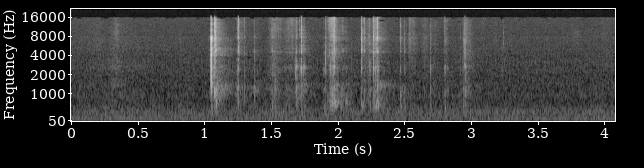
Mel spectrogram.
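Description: A plastic jar lid clicks and rattles as a man twists it.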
